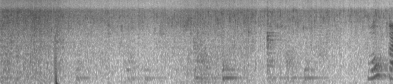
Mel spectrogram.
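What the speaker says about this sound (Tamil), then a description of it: "இப்போ வந்து கொஞ்சம் கருவேப்பிலை போடலாம்." Curry leaves hit hot oil during preparation of a ground-masala chicken gravy, giving a sharp burst of spitting sizzle followed by a steady crackling fry with light stirring scrapes, close and loud throughout.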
